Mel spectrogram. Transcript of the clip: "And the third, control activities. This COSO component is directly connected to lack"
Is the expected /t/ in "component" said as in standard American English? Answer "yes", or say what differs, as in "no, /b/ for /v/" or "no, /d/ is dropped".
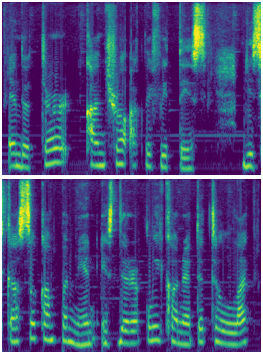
no, /t/ is dropped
